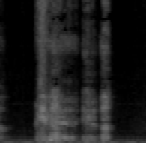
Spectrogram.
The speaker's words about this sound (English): Gasp. Yeah, no. I was fucking surprised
